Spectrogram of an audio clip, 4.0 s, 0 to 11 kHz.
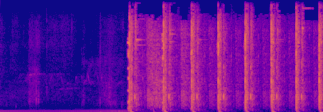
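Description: Ruger LCP II Lite Rack .22 LR pistol fired in a quick string of about eight shots, roughly three a second, starting about one and a half seconds in. It cycles without a stoppage on CCI Velocitor and Mini-Mag ammunition.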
